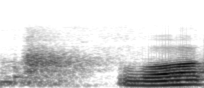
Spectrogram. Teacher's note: व का उच्चारण स्थान दंत और ओष्ठ होता है। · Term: दंतोष्ठम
